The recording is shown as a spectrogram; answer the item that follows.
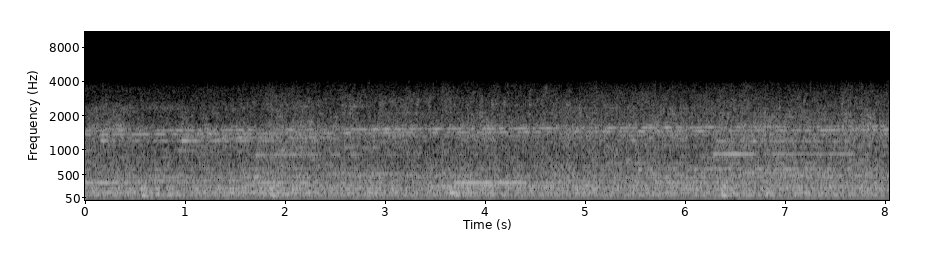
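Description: Film trailer soundtrack playing at an even level with no dialogue: a dense, steady wash of sound with a few faint held tones.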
